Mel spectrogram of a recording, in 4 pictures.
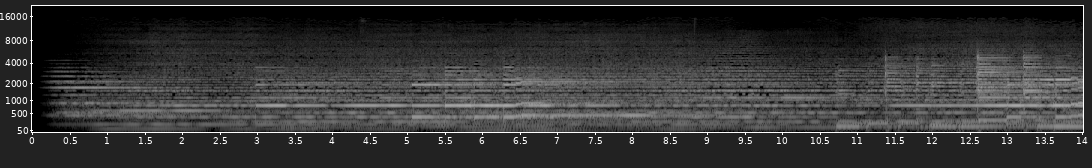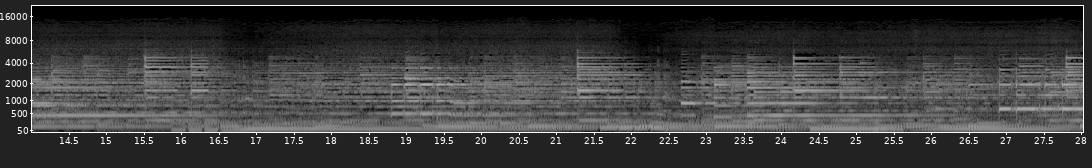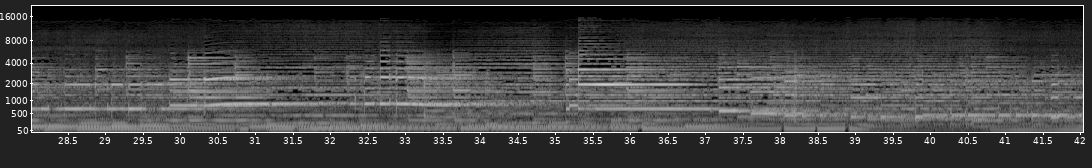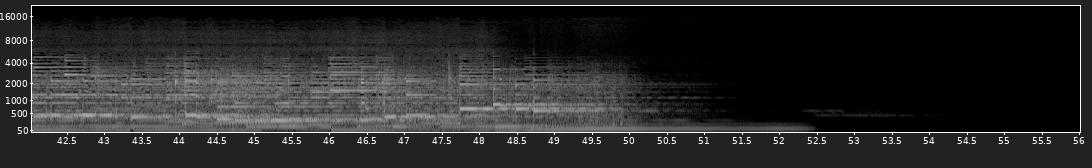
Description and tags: Peaceful Ambiance Music
A short peaceful background ambiance music.
peace, guitar, ambient, bass, calming, music, happy, tranquil, song, calm, background, ambiance, peaceful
